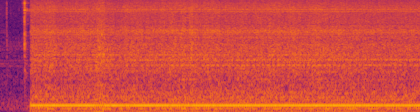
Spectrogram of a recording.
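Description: Sludge-dewatering decanter centrifuges at a wastewater treatment plant running: a loud, steady machine hum with one constant tone, starting abruptly a moment in.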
